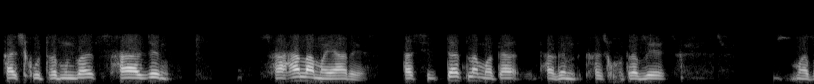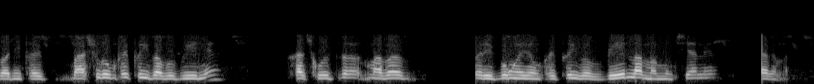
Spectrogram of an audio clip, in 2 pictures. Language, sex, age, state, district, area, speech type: Bodo, male, 60+, Assam, Chirang, rural, conversation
